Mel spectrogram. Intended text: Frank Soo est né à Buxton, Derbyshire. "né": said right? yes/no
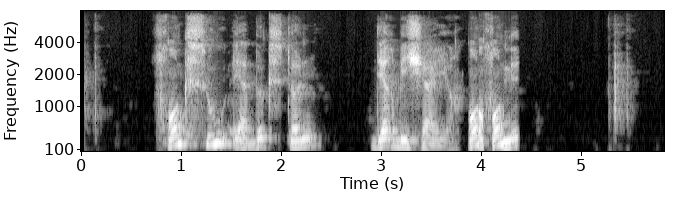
no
